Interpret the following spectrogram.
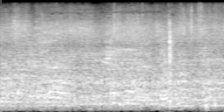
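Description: Faint background voices over a steady hiss of ambient noise, with one sharp click near the end.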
